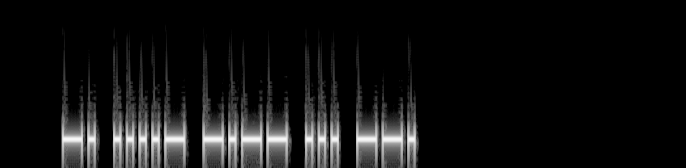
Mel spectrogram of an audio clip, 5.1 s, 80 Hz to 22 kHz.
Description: Morse code, heard as a keyed tone, about 25 wpm, 700 Hz. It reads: N4YSG
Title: USA Call Signs - 5 Characters - Repeated 3x - 25wpm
